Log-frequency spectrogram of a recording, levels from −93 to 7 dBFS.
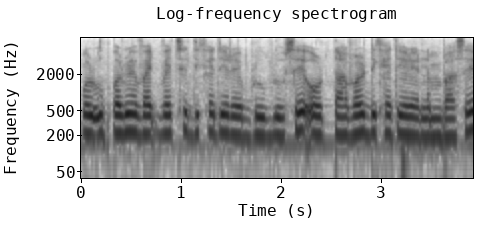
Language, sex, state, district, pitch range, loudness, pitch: Hindi, female, Arunachal Pradesh, Longding, 200-220 Hz, -14 LUFS, 210 Hz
